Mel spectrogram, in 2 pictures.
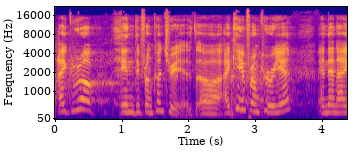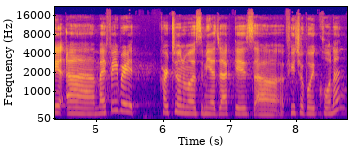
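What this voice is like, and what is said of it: Foreign accent in English. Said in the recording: “I have this accent.”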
